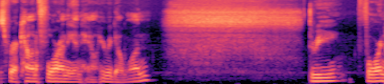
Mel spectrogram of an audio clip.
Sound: inhaling deeply

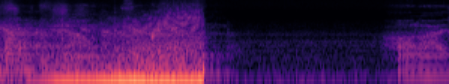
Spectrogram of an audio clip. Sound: atmosphere whooshing

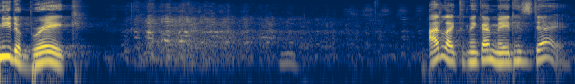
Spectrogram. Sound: laughter

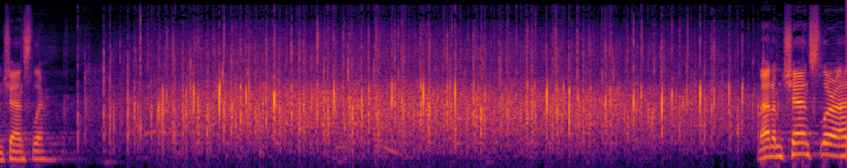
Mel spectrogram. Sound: applause

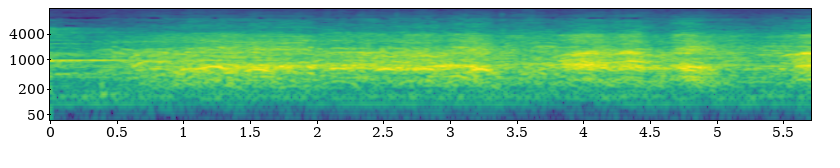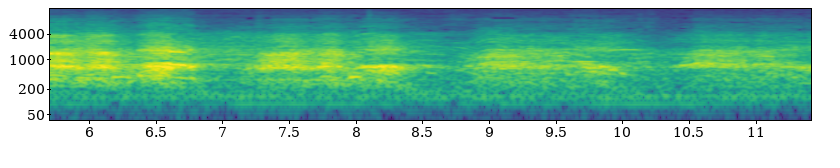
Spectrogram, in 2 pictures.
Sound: crowd chants: "Hold them accountable!"

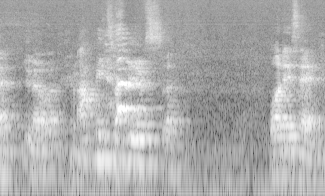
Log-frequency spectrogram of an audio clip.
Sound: sobs loudly

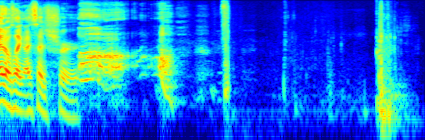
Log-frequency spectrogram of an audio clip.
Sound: groans; door thuds

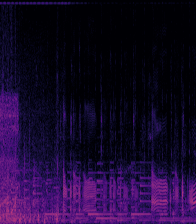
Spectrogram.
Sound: giggling; laughing

